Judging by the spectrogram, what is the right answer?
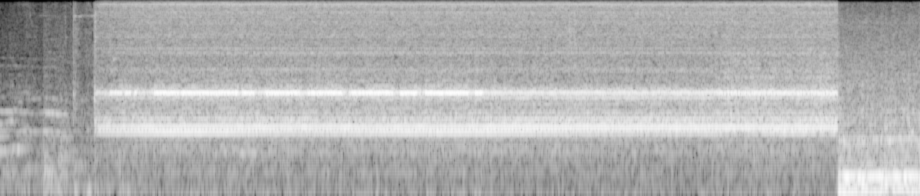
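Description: Metal lathe running, a steady high-pitched whine that starts about a second in. Near the end it changes abruptly to a low hum.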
